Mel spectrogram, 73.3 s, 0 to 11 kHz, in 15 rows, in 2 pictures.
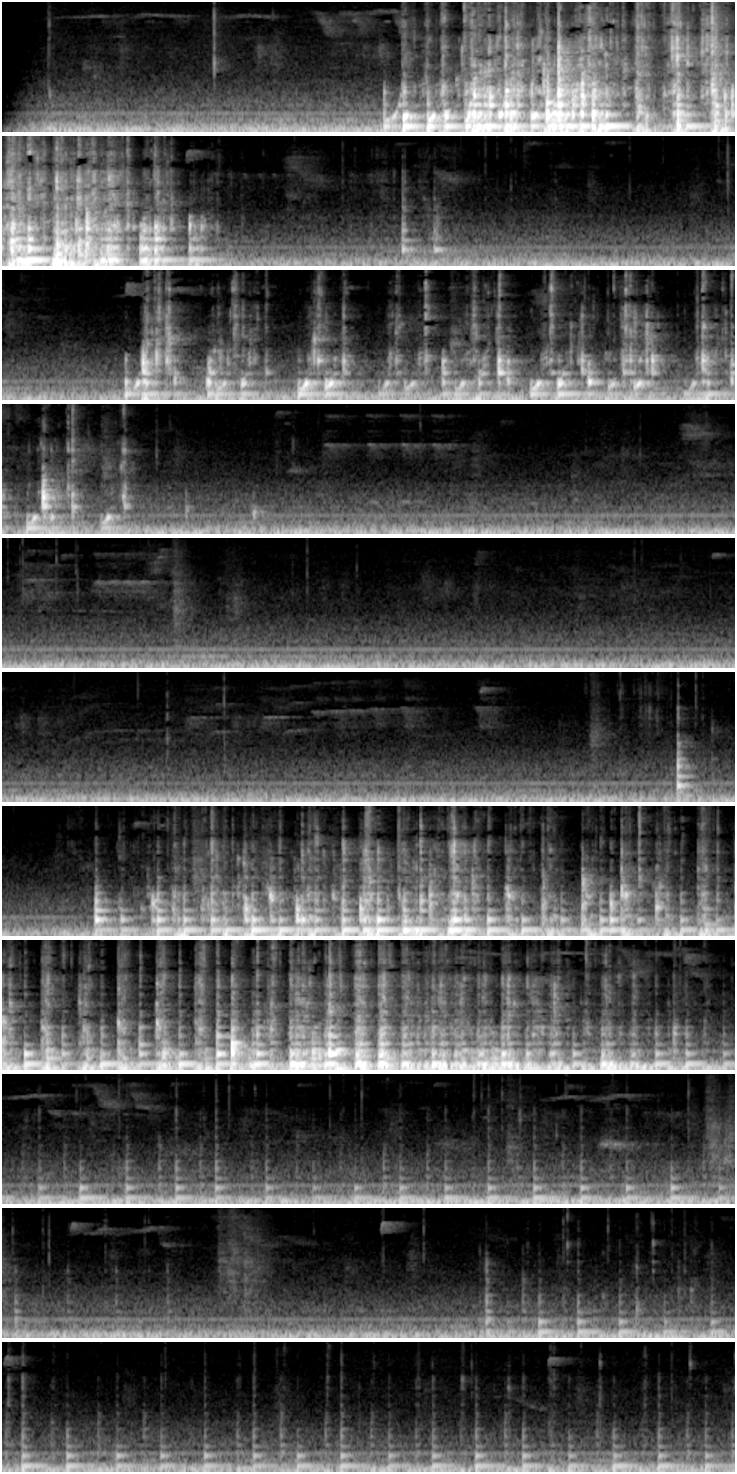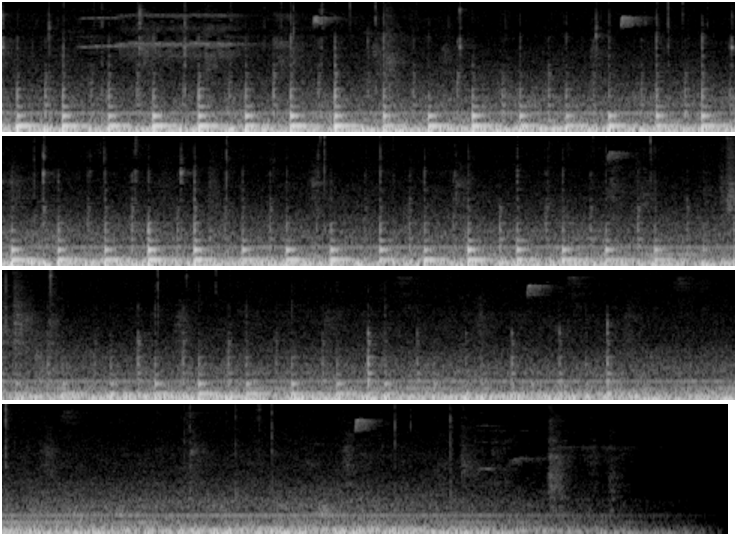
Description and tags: Drain Gurgle
recording of my washing machine draining as heard from the drain of the
kitchen sink. Morning birds can be heard outside window as well as
distant washing machine sounds. Recorded with a Rode Nt-4 microphone, Sound Devices MixPre preamp into a Sony Hi-Md recorder.
drain, draining, environmental-sounds-research, pipe, sound-effect, water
